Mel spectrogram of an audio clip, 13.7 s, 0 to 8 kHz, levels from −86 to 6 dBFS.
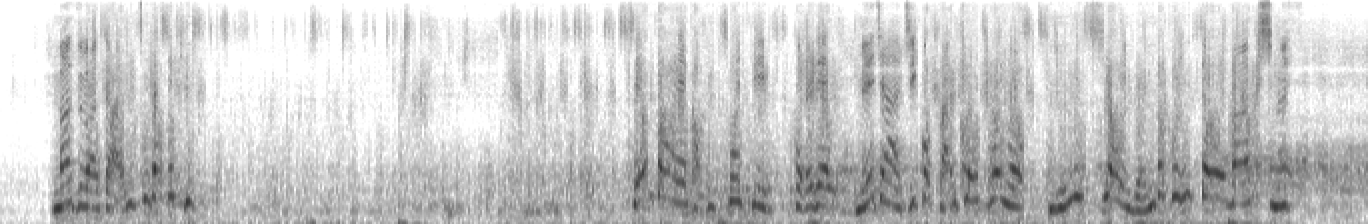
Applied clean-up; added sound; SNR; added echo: neural separator model SepFormer DNS4.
